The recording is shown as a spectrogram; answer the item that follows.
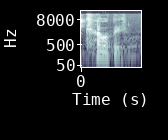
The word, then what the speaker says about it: Kerope: K comes from is his formal pronunciation of his name is Cara P so when Cara P Zildjian took over making symbols and Turkey he changed the trademark to K .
